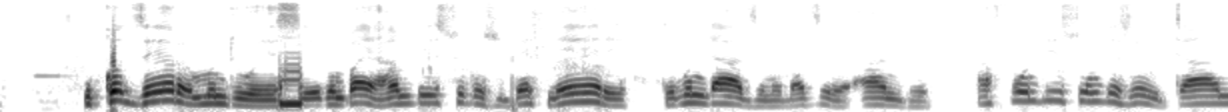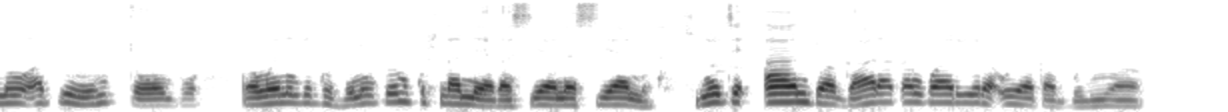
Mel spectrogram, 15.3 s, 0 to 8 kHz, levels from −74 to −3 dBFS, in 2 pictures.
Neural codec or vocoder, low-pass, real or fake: none; 7.2 kHz; real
